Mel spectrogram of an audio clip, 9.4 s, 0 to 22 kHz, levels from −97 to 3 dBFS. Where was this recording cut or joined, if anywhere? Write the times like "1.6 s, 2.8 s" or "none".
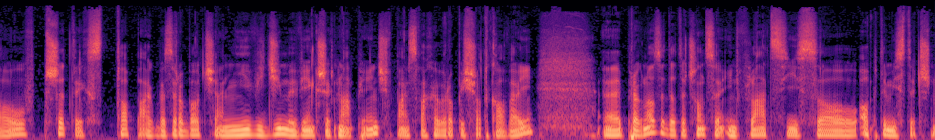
1.1 s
